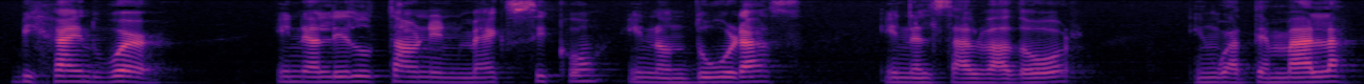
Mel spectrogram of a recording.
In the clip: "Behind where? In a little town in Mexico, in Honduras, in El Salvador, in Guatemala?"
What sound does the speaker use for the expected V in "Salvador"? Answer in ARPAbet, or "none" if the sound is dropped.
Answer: B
